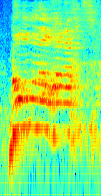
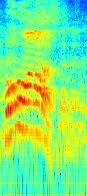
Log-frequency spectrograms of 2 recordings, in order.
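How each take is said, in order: First: 너무나 hit high and loud, stretched out; stress on 너무나. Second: 화가 hit high and loud with a laugh, falling at the end; stress on 화가. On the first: Preacher recalling childhood anger, 너무나 shouted high. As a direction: punch 너무나 with mock outrage. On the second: Preacher repeating his anger to the congregation, 화가 stressed. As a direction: lean on 화가, laughing through it. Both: Acted.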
